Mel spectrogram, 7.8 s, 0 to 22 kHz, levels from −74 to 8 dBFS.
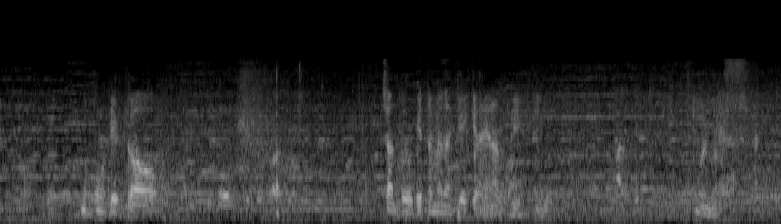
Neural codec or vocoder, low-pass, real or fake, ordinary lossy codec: vocoder, 44.1 kHz, 128 mel bands, Pupu-Vocoder; 7.2 kHz; fake; none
